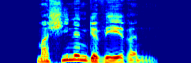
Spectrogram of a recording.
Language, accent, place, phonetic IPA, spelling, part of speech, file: German, Germany, Berlin, [maˈʃiːnənɡəˌveːʁən], Maschinengewehren, noun, De-Maschinengewehren.ogg
- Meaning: dative plural of Maschinengewehr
